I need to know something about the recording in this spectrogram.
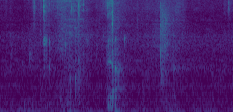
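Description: Faint, soft handling noises from hands moving a polymer clay cane on a work table, in a quiet room. A short muttered "yeah" about a second in is the loudest sound.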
